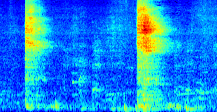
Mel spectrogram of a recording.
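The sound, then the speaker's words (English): A man imitates a horse snorting twice, illustrating how Jesus groaned at the tomb of Lazarus: two sharp, breathy blasts of air, the second louder and longer, each fading into a rough, noisy exhale. “He made the sounds like the snorting of a horse.”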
